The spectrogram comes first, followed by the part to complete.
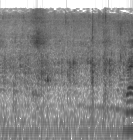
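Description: Chicken pieces frying in a pan of oil, sizzling with scattered small pops and crackles over a low steady hum.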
